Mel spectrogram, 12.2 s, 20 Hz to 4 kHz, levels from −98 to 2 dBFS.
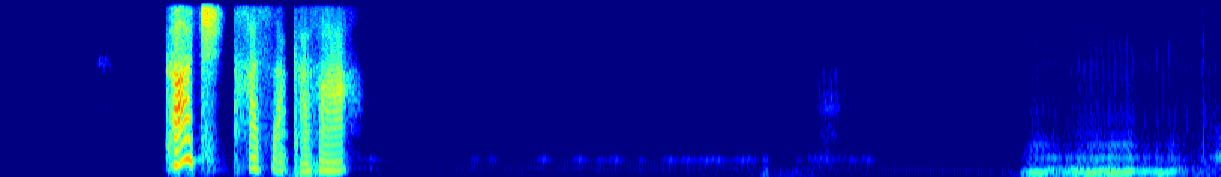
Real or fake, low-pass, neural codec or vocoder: fake; 3.6 kHz; codec, 16 kHz in and 24 kHz out, 0.4 kbps, LongCat-Audio-Codec, fine tuned four codebook decoder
